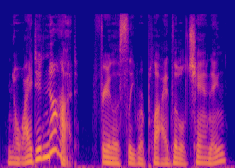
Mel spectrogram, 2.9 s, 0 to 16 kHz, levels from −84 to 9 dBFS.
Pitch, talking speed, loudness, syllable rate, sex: 140 Hz, 165 wpm, -20 LUFS, 5.3 syllables/s, female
